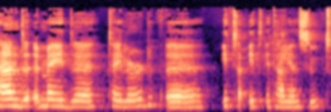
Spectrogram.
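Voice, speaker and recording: This woman talks at a very slow pace in a Swedish accent. Her intonation stays monotone and flat. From Sweden. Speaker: football commentator. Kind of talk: casual chat. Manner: halting.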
